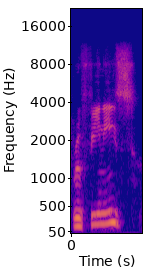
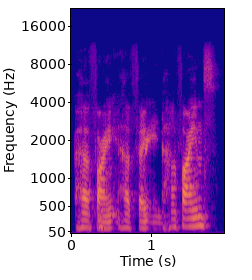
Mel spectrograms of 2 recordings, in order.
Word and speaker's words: Huffines: Rufinis, is that how you say it? Rufinis. It's our Huffines.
